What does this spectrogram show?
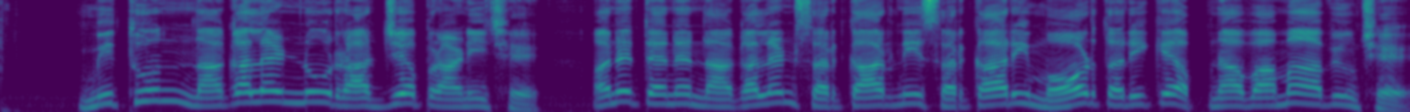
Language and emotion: Gujarati, neutral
